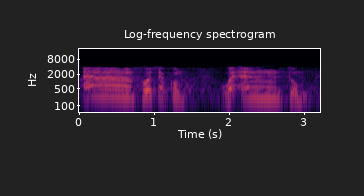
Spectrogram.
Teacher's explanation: نون ساكنة وبعدها التاء من حروف الإخفاء، هغن واخفي، والغنة بمقدار حركتين لا تزيد ولا تنقص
